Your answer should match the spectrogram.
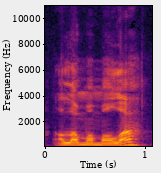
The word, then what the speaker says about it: Alomomola: Alomomola, that's how you say the name, I was saying it wrong the whole time, Mystic Eye Energy, reverse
